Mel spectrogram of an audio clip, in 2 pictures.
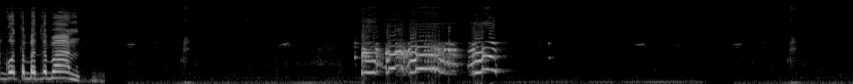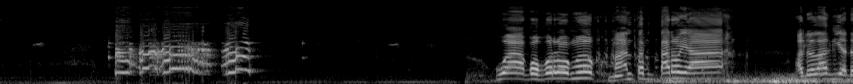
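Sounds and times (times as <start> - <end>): rooster crowing: 3.6 - 5.1, 9.6 - 11.2.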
